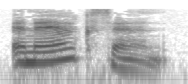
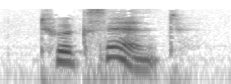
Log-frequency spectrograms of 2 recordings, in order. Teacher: change the stress from the first syllable for nouns to the second syllable for verbs. This is a regular, consistent change.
